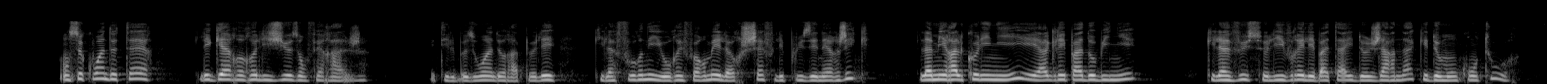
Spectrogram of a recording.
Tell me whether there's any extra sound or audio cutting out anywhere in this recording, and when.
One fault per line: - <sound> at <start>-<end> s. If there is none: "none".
none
